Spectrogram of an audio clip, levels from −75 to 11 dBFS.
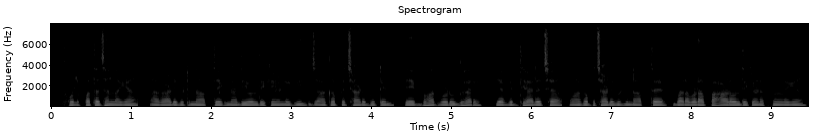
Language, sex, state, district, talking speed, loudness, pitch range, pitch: Garhwali, male, Uttarakhand, Tehri Garhwal, 210 wpm, -49 LUFS, 115-120 Hz, 115 Hz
